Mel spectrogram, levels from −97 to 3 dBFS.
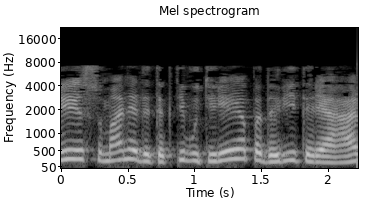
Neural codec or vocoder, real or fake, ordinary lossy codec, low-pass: codec, 44.1 kHz, 7.8 kbps, DAC; fake; MP3, 32 kbps; 7.2 kHz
